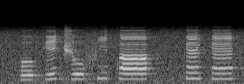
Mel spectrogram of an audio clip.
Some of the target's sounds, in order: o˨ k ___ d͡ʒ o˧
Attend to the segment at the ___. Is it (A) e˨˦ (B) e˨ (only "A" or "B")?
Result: A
